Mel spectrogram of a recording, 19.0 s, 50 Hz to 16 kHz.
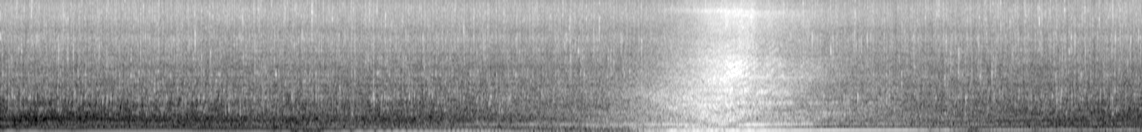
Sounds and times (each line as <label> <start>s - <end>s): Traffic Sound 4.7s - 19.0s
